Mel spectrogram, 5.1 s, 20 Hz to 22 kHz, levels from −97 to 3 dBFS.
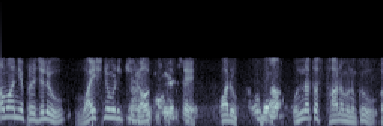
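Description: Throughout, the Bluetooth CVSD headset codec is plainly audible. Nothing above 4 kHz gets through, s sounds turn scratchy, and a granular hiss rides under the speech. The one-bit delta coder's step size cannot keep up with loud, fast-changing sound. That hiss, which follows the signal rather than staying fixed, sets it apart from a simple narrowband filter.

At 1.21 s a Bluetooth headset packet is repeated. One 3.8 ms stretch is replaced by the previous packet's bits, which fits a single lost packet and is heard as a small tick. At 4.11 s about 7.5 ms is repeated, which points to two packets in a row.

From 1.55 to 2.63 s, 2.86 to 2.97 s and 3.15 to 3.93 s, speech is suppressed in double talk. The level dips by roughly 10, 20 and 30 dB at the deepest points. This is likely an echo canceller that turned the talker down while both sides talked.

The other side's voice leaks through in four places, likely as uncancelled loudspeaker echo. 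From 1.7 to 1.83 s it sits about 5 dB under the talker. From 2.09 to 2.41 s it is about level with the talker. From 2.62 to 2.85 s it is faint. From 3.45 to 3.84 s it is about 10 dB louder than the talker. It is a second voice, not noise, and it overlaps the suppressed stretches.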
